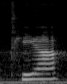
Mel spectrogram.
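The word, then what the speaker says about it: Tyr: And then of course we've got energies like Athena and the Goddess Bast, Goddess Kuan Yin, the North God Tia. I think it's pronounced T Y R.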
